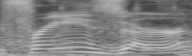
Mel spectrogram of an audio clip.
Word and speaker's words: Fraser: Brendan Fraser, which I found out is his name, you pronounce it like Razor, got a nod for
